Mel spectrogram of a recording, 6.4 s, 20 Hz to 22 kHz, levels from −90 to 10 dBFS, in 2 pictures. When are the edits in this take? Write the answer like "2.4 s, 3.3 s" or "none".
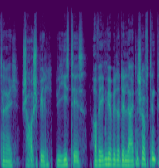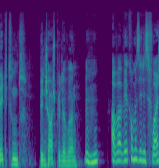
1.0 s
